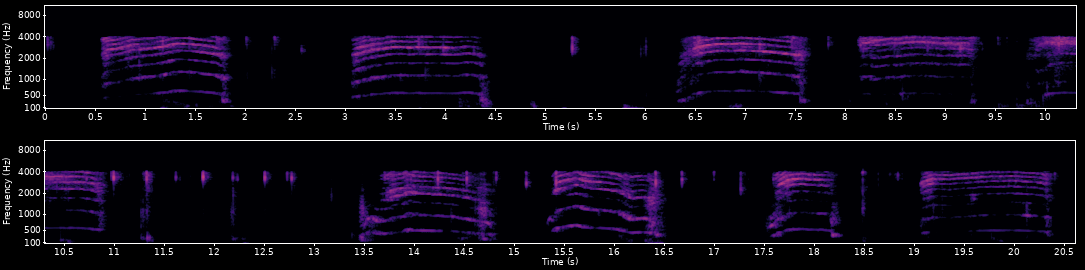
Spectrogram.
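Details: A cold-stricken kitten, rescued drenched in record rainfall in western Japan and recovering under treatment at a Kagoshima kitten nursery, cries insistently: about eleven arched, bright meows over twenty seconds, each roughly a second long, some rising then falling, with small clicks between them.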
